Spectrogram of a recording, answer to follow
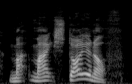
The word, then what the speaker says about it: Mieke Stoyanov: Hey, why not go and listen to, I'm going to have to look at what, Mieke Stoyanov. Go and listen to him. He's bloody good. You're now pronouncing it very well, man.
